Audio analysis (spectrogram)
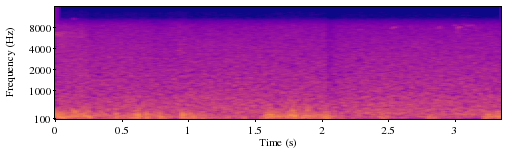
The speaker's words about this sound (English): Hang on, wait one second. I'm gonna stick the microphone out the door and see if the wind works.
